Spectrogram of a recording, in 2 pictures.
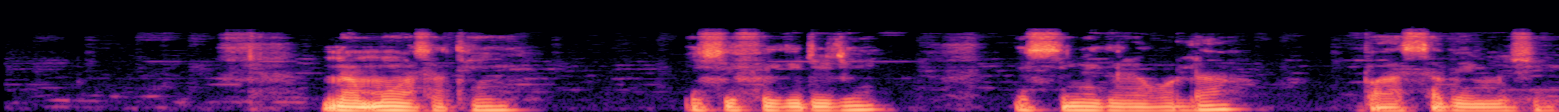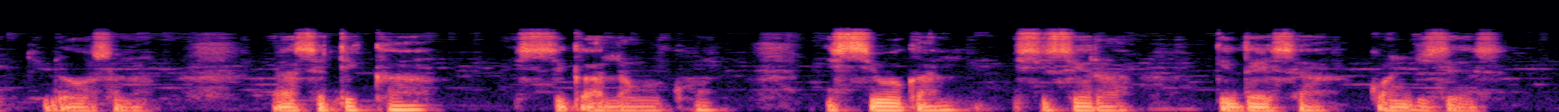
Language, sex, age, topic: Gamo, male, 25-35, government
